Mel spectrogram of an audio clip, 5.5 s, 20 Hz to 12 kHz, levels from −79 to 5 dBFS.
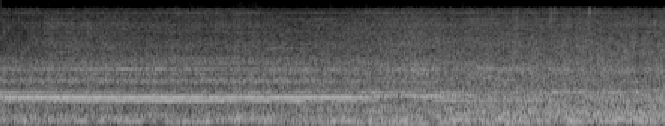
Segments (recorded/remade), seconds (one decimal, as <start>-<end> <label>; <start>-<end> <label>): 0.0-2.9 recorded; 2.9-3.9 remade; 3.9-5.5 recorded

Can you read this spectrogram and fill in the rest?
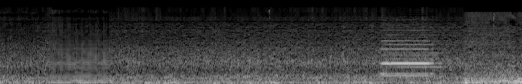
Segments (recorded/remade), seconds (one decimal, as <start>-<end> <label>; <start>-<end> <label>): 0.0-0.5 recorded; 0.5-1.1 remade; 1.1-5.2 recorded

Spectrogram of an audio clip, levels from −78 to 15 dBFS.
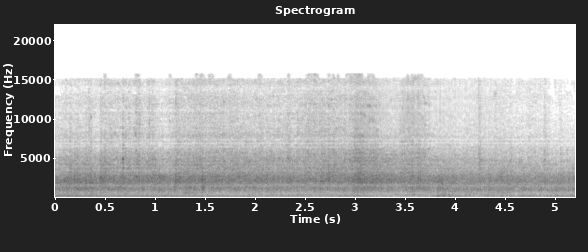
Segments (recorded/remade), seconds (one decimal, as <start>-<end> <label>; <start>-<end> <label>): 0.0-3.0 recorded; 3.0-4.5 remade; 4.5-5.2 recorded

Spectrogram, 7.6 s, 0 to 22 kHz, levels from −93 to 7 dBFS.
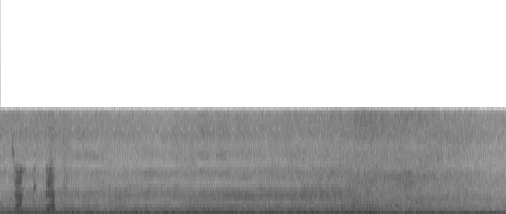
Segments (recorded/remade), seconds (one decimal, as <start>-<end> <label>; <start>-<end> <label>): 0.0-0.7 recorded; 0.7-4.5 remade; 4.5-5.7 recorded; 5.7-6.2 remade; 6.2-7.6 recorded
